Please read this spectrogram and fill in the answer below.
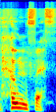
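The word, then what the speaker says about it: Holmfirth: a very very tiny town called home fifth so it's spelt h o l m and then f i r t h now you won't be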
